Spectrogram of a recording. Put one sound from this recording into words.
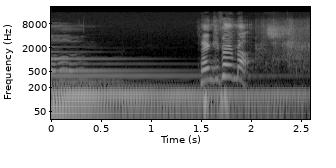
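A small jazz band holds a final chord.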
